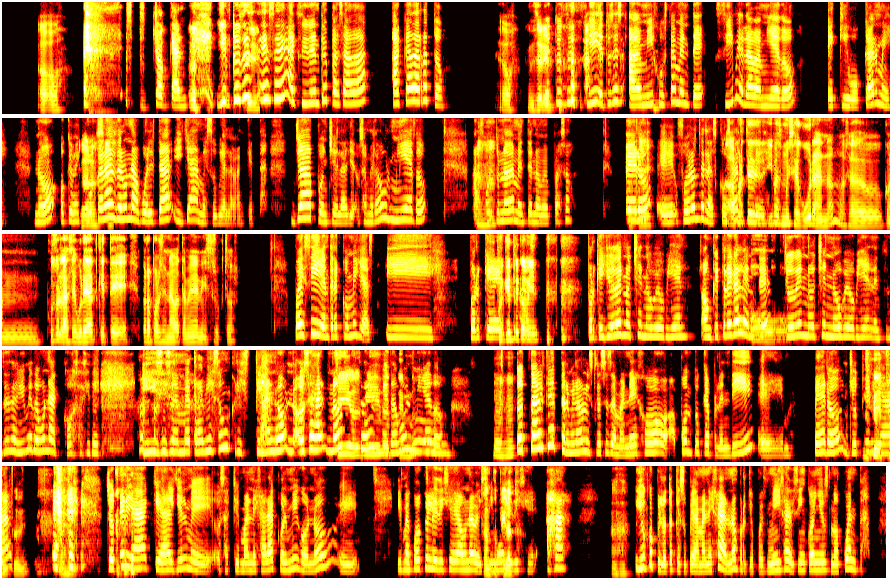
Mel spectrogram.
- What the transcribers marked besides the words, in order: chuckle; other background noise; chuckle; drawn out: "Y"; chuckle; chuckle; gasp; tongue click; chuckle; laughing while speaking: "De"; chuckle
- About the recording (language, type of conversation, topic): Spanish, podcast, ¿Cómo superas el miedo a equivocarte al aprender?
